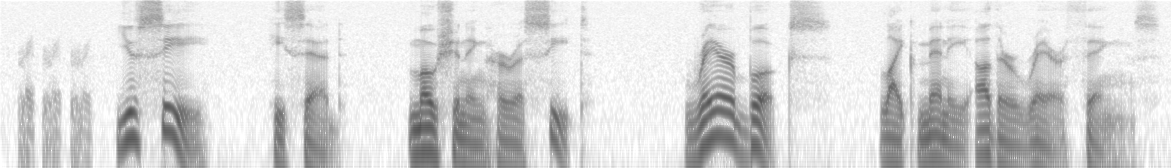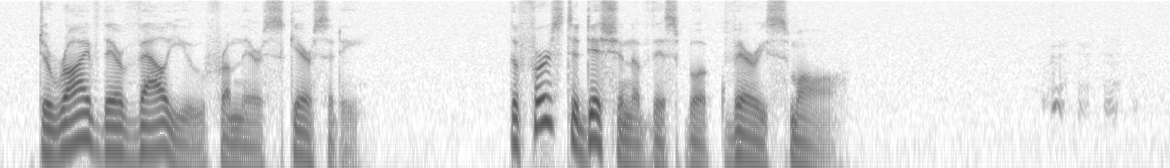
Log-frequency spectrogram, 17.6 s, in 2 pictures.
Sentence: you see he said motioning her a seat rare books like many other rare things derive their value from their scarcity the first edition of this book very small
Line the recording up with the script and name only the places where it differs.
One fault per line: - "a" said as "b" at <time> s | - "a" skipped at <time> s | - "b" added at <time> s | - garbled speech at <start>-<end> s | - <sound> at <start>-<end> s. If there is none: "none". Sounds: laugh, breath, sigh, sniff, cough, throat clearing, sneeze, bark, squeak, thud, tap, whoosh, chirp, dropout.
- laugh at 0.1-0.7 s
- laugh at 16.6-17.3 s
